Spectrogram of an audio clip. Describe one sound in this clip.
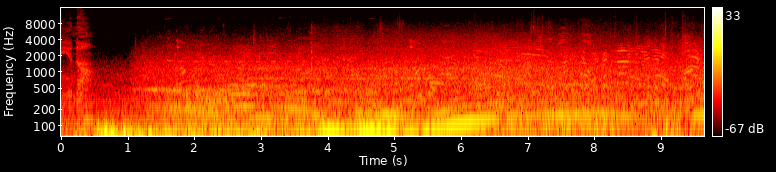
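A car engine rumbles and revs higher as the car speeds away.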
